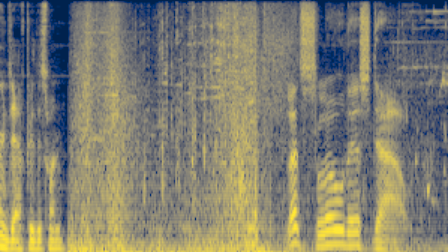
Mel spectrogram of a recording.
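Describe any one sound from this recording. A deep magical whoosh swells and rumbles.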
